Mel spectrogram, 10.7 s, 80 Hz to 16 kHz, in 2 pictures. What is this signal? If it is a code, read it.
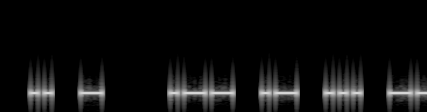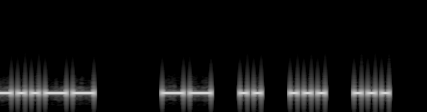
Morse code, heard as a keyed tone, about 14 wpm, spaced as for 12 wpm, 700 Hz. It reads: IT WAS, MISS
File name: Morsekurs / Witze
